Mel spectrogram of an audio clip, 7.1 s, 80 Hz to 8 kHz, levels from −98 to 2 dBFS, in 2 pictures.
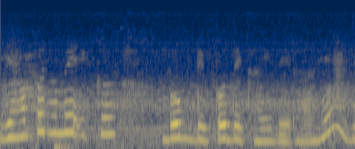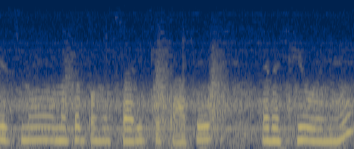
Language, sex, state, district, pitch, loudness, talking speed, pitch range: Hindi, female, Bihar, East Champaran, 215 Hz, -29 LUFS, 170 wpm, 205-265 Hz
